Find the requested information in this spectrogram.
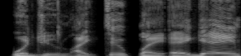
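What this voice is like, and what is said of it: Robotic computer voice. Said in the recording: “great, great cyborg impression ... kind of swallow your words ... very authentic”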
